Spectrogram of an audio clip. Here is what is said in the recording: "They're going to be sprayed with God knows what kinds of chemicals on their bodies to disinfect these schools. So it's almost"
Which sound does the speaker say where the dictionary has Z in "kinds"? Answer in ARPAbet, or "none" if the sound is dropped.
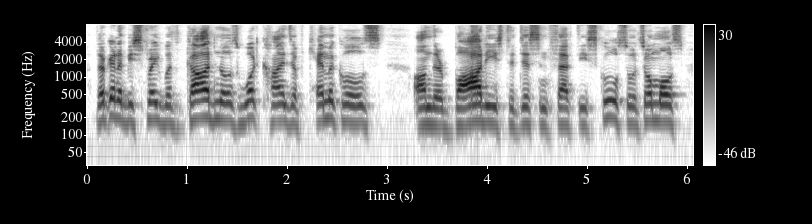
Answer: Z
